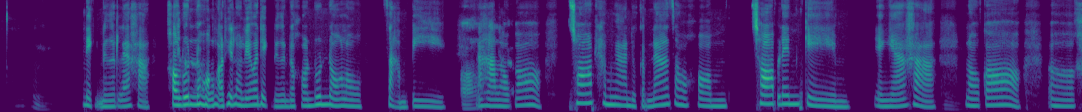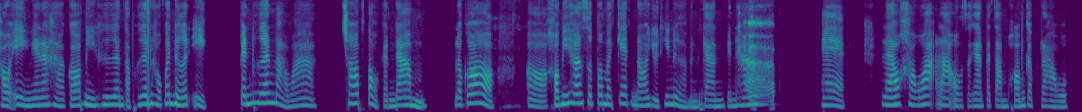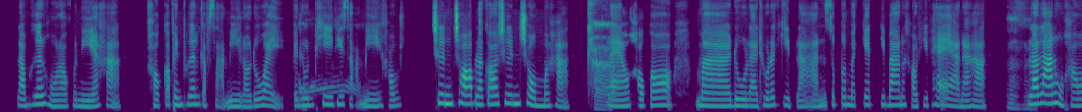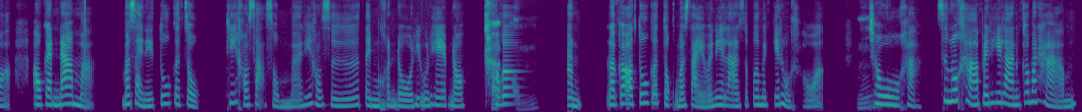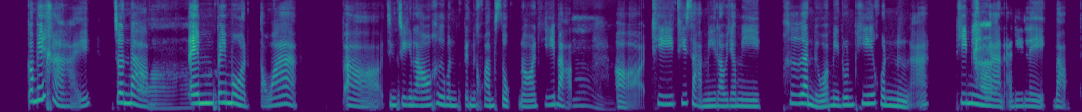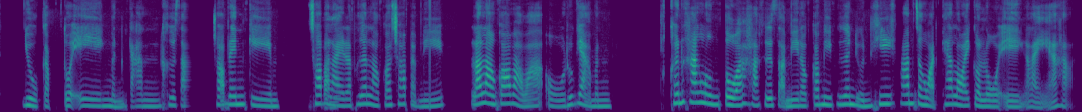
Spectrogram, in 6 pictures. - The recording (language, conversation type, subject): Thai, podcast, คุณมีวิธีเก็บเกี่ยวความสุขในวันธรรมดาๆ ที่ใช้เป็นประจำไหม?
- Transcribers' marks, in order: tapping; distorted speech; laughing while speaking: "น้องเรา"; "รุ่น" said as "นุ่น"; other background noise; "กระจก" said as "กระตก"; other noise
